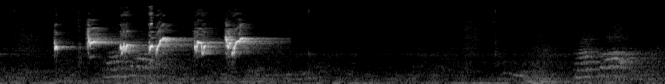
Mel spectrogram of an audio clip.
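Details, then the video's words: Moroccan bulbul used as a singing tutor: a quick phrase of five or six clear whistled notes, each sliding up and down, delivered within about two seconds, followed by quiet and a faint softer warble at the end. "البلبل يستمع ليغرد"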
